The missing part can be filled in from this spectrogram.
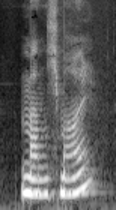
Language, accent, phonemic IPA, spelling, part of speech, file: German, Austria, /ˈmançmaːl/, manchmal, adverb, De-at-manchmal.ogg
- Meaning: sometimes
